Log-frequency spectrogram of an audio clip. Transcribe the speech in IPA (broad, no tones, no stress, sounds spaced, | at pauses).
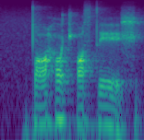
t̪ ɑ h ɔ t͡ʃʼ ɑ s t̪ eː x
